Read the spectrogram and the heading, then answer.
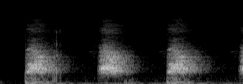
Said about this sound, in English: How do we know that Bear isn't barking obscenities? Every time he does that.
